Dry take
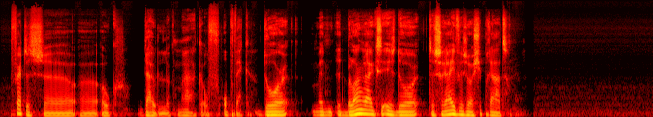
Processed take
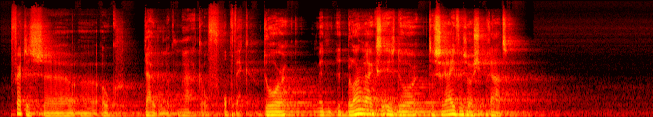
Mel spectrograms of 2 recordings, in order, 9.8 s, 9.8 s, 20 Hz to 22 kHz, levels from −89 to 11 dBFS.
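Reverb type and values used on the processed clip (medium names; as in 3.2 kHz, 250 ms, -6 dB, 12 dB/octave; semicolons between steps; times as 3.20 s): algorithmic reverb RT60 2.4 s, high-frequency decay 0.4×, pre-delay 25 ms, DRR 8 dB; trim +2.5 dB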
